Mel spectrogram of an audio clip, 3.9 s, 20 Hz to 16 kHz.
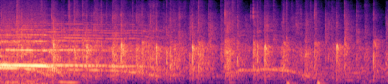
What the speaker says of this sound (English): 400 wins, I think, deserves a round of applause.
